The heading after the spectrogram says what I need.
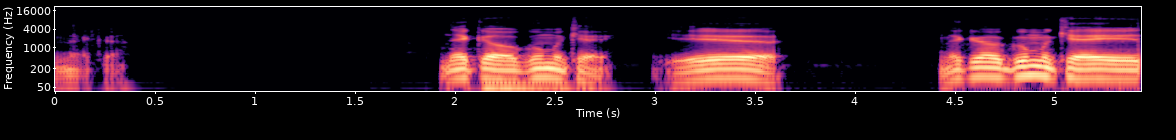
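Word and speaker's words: Nneka: On Yeka. Oh, fuck. I might be pronouncing her name wrong. Neka. There we go. I said on Neka. I'm tripping. It's just Neka.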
